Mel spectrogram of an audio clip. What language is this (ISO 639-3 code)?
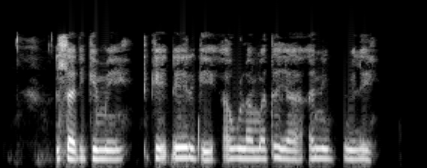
udl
